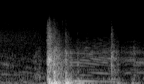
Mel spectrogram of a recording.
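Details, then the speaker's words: Tesla tailgate closing with one heavy thud and a second knock, louder than expected; owner suspects the tailgate motor, cause unconfirmed. "i don't know if this if if this noise is normal like how loud it is when it closes"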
